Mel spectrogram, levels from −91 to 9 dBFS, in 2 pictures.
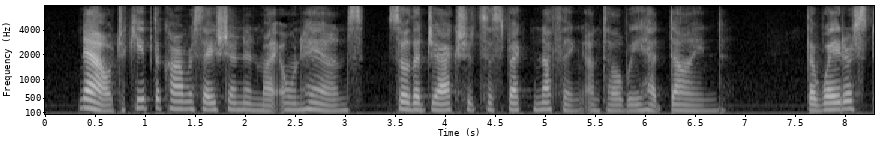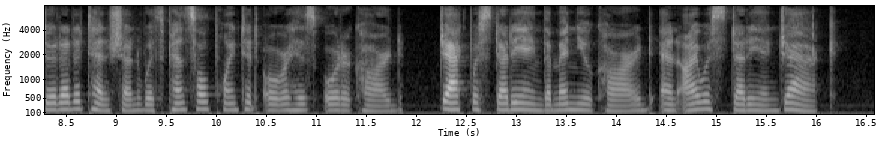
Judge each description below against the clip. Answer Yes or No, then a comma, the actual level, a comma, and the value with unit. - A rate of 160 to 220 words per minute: No, average, 150 wpm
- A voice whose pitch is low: No, medium, 170 Hz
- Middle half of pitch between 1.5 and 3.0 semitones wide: Yes, narrow, 2.6 semitones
